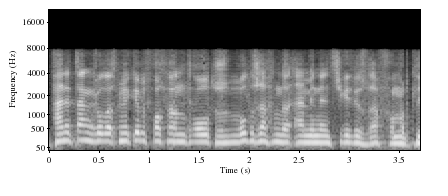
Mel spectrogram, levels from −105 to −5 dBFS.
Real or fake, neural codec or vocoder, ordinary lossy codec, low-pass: fake; codec, 16 kHz, 0.8 kbps, ZipCodec; none; none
